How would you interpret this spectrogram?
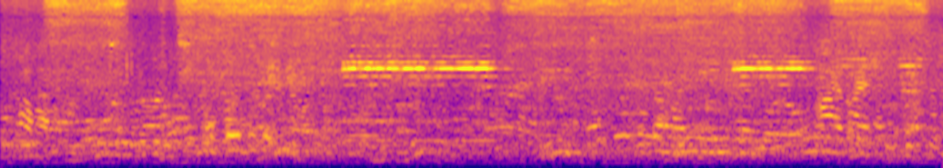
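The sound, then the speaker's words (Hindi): A spray paint can hisses steadily in long bursts with brief pauses, fairly loud, as pictures of young girls are spray-painted on roadside walls in Kolkata, India, while indistinct voices and street noise murmur in the background. “ये आवाज थी कोलकाता की सड़क के किनारे दीवारों पर स्प्रे पेंट से युवा लड़कियों की तस्वीरें बनाई जाने की।”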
